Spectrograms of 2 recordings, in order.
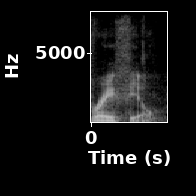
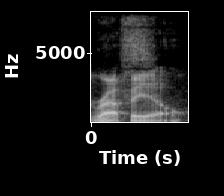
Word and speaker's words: Raphael: Uh no, because her name is actually pronounced Rael. Jun Rael. You're right about that. Yeah, it's not Raphael.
